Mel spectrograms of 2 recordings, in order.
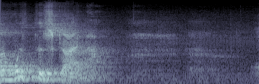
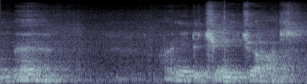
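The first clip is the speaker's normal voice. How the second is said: normal talking voice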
